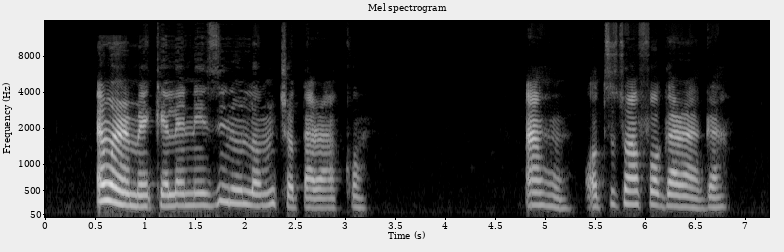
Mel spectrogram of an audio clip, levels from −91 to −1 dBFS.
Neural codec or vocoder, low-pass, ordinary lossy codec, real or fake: vocoder, 44.1 kHz, 128 mel bands every 256 samples, BigVGAN v2; 14.4 kHz; Opus, 24 kbps; fake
